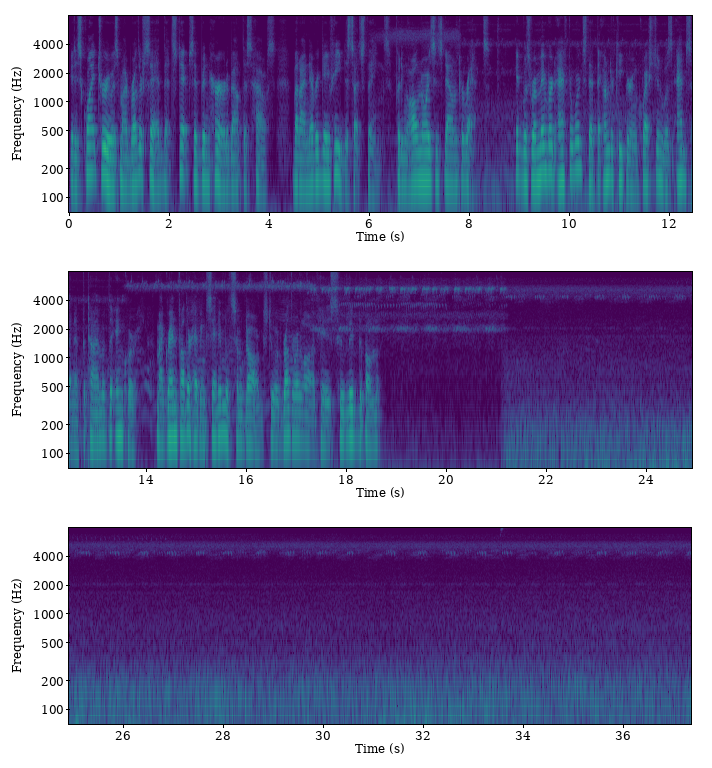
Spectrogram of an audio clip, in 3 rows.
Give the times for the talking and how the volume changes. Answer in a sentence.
You can hear the talking from 0.0 to 18.6 s, at a steady volume.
